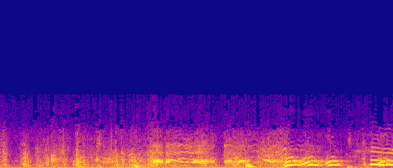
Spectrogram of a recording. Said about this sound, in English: Hey, that's a dog back here in the woodshed.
